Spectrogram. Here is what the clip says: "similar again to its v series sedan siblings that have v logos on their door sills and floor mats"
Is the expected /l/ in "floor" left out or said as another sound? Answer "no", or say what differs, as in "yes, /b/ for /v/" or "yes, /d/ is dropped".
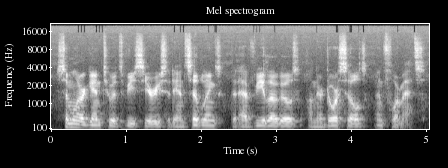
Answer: yes, /l/ is dropped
